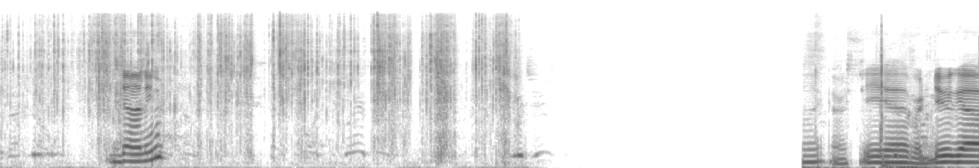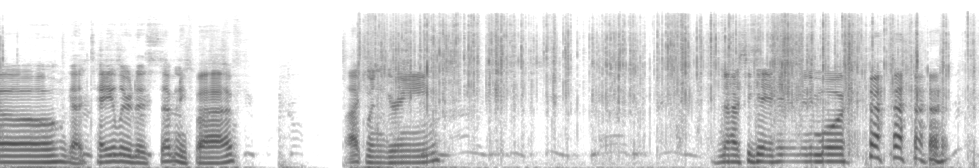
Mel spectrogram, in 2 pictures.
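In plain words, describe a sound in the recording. A foil trading card pack crinkles and tears as it is ripped open.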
